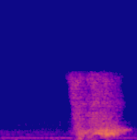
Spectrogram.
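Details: The speaker's own mechanical ventilator, recorded during his talk: a faint steady hum, then a half-second rushing whoosh of air as a breath is delivered. Mechanical ventilator breath.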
